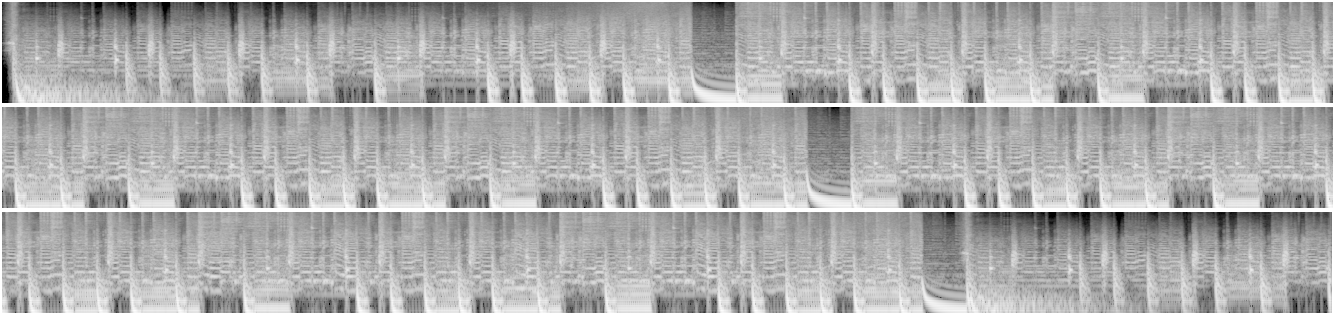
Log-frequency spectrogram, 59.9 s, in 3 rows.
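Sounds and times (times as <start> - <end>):
stock music: 0.1 - 59.8.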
